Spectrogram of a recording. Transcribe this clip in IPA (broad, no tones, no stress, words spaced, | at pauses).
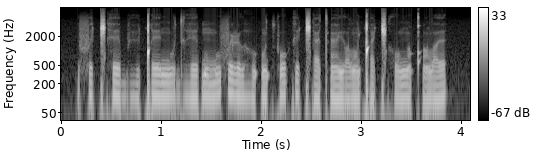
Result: feǁʰe bʱyǃeŋu dʱe ɓũmufɯ ɭɯɦuʔõ t͡sʼoke ǁætʼæ̃jɯ lˠũǃæǁʰoŋũ qʼũlˠe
